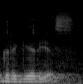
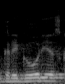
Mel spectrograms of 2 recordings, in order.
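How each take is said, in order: First: The middle vowel sounds like 'air'. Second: The middle vowel sounds like 'oh'. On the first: The speaker calls it right. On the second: The speaker calls it wrong. "గ్రెగోరియస్ కాదు"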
